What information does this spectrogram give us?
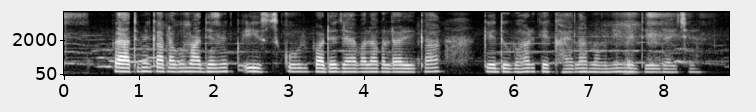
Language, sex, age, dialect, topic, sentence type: Magahi, female, 25-30, Western, agriculture, statement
